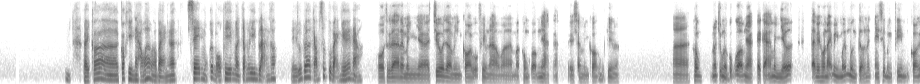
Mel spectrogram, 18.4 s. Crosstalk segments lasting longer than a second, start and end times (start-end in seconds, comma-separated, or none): none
